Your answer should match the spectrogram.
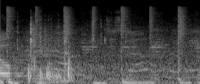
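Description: Hard-handled screwdrivers picked up and set down on a workbench: a scatter of light clicks and clatters of the tools against the bench and each other, over background music.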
